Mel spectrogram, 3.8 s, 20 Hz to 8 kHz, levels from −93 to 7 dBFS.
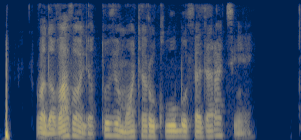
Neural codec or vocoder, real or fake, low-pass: none; real; 7.2 kHz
